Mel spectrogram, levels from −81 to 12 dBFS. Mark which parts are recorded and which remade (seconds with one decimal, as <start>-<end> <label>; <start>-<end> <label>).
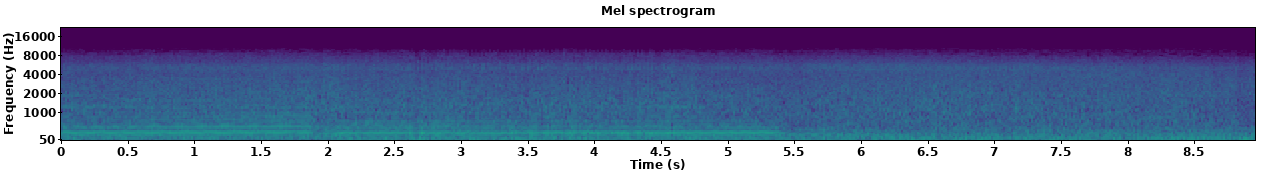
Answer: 0.0-2.6 recorded; 2.6-4.6 remade; 4.6-9.0 recorded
